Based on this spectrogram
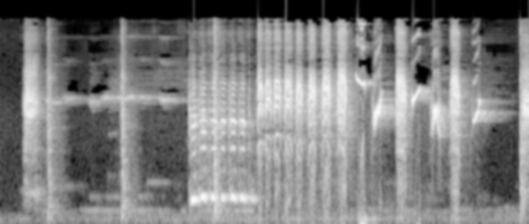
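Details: Greater green leafbird in lively song filled with mimicry of kapas tembak and cililin: a whistled note, then a buzzy low trill and a fast run of sharp high chirps, with abrupt slurred whistles near the end.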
